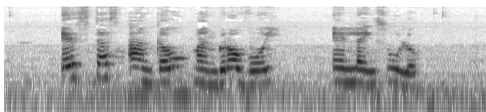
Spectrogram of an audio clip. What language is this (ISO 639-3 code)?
epo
